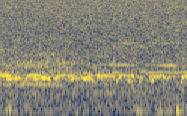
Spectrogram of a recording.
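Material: Nothing is struck.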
